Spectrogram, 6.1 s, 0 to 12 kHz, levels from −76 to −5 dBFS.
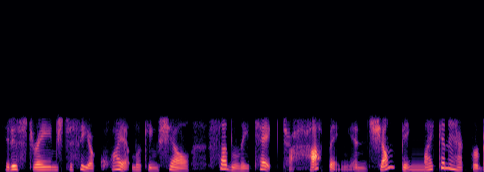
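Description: A telephone-band speech recording (about 250 Hz to 3.6 kHz, G.711), with packet loss with the last packet repeated at 0.77–0.85 s, 3.54–3.64 s and 5.15–5.31 s. Each gap is filled by replaying audio, giving small blips and short stutters and, in the 160 ms run, a robotic buzz near 100 Hz, which fits 10 ms packets.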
